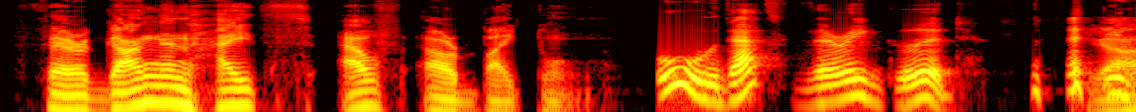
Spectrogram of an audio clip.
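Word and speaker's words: Vergangenheitsaufarbeitung: the book uh let's see if i can pronounce it correctly fair gangnam heights alf arbeitum oh that's very good you got it right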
